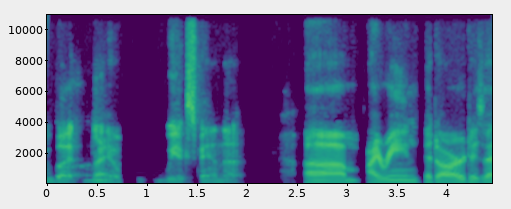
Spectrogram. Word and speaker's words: Irene Bedard: Irene Bedard, is that how you say her name?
